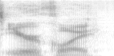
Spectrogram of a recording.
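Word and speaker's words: Iroquois: It's not qua. It's not IUqua. It's Irakcoy.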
